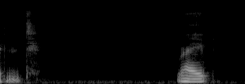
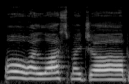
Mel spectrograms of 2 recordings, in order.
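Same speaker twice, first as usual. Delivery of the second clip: mock whiny customer; 8 semitones higher, 5 dB louder than usual. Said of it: "wants to tell me about".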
